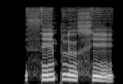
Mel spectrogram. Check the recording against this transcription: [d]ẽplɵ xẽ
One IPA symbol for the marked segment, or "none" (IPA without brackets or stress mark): θ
